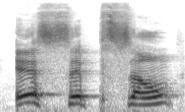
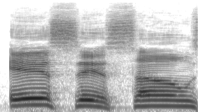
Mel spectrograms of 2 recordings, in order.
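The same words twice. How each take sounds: First: Excepção with a distinct P before ção; pronounced P. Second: Exceção slowly, without any P; no P sound. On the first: Teacher naming the archaic form, Excepção with P sounded. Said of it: "com P". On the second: Teacher giving the current form, Exceção without P. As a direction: leave out the P in Exceção. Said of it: "sem P antes". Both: Shown as a demonstration.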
